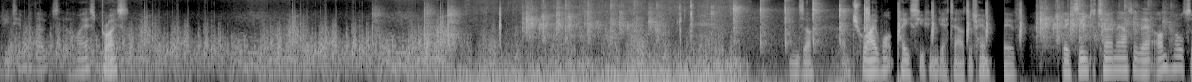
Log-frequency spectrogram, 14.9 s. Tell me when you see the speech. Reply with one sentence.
You can hear the speech from 0.0 to 1.6 s and from 9.8 to 14.8 s.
